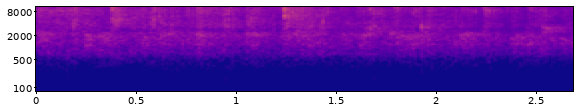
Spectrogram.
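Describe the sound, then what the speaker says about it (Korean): A church congregation claps in welcome for newcomers during a children's Sunday worship service, a steady dense wash of applause that fills the room at even strength from start to finish. "박수로 환영하시겠습니다."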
